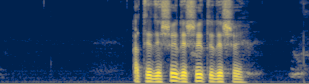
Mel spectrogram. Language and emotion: Russian, neutral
